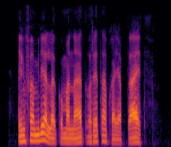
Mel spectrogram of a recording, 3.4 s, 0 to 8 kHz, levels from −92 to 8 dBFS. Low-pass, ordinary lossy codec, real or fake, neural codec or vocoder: 7.2 kHz; none; real; none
